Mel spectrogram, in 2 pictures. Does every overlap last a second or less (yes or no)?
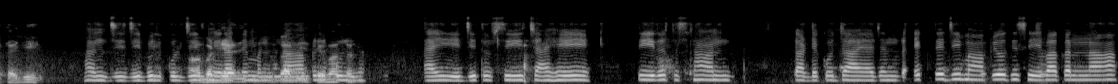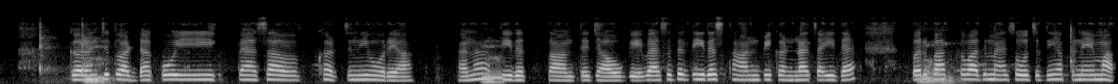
no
